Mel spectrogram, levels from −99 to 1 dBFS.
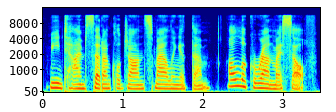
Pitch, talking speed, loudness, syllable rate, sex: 195 Hz, 190 wpm, -18 LUFS, 5.5 syllables/s, female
